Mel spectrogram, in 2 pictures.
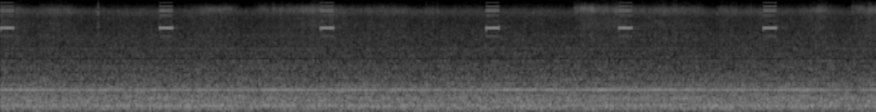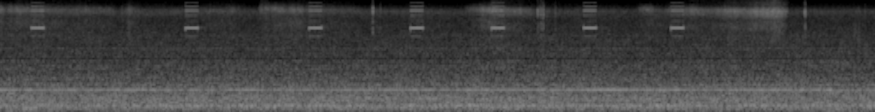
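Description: Edison robot's buzzer giving short high beeps, about one every two seconds, over a steady hum and hiss.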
